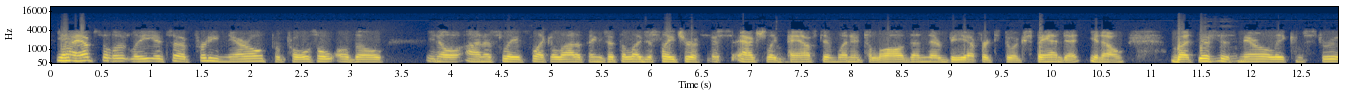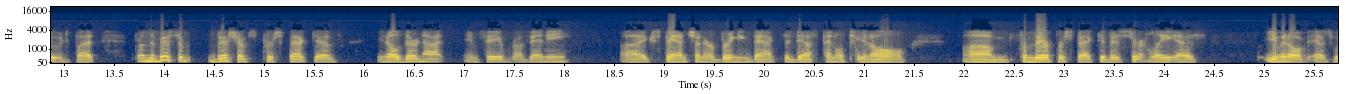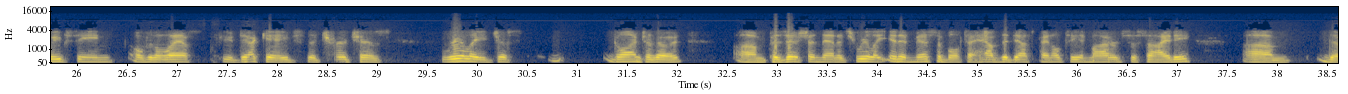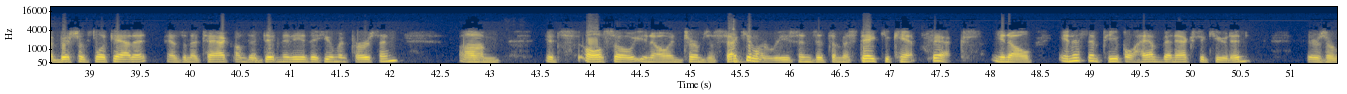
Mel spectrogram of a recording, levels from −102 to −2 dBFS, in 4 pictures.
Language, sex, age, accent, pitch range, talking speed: English, male, 60-79, American, 140-165 Hz, 170 wpm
